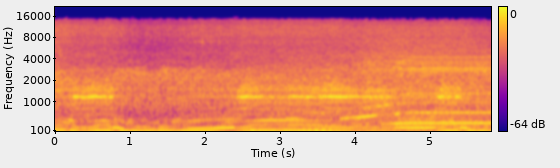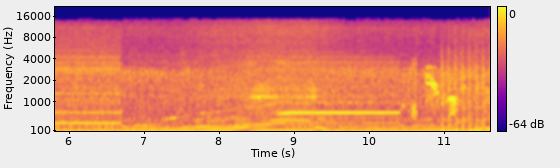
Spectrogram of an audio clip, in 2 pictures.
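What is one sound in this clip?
A vehicle engine roars and revs.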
